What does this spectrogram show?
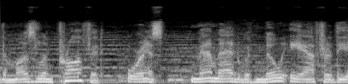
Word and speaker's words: Muhammad: the name of the Muslim prophet or as Mahmad with no A after the H. According to Ben Yehuda's Hebrew English dictionary, it is correctly pronounced as Muhammad, not MMA.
